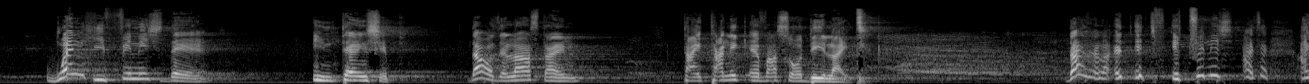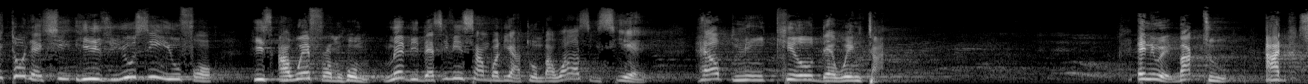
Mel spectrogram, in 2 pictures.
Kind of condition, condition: setting, large echoing room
